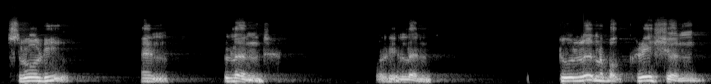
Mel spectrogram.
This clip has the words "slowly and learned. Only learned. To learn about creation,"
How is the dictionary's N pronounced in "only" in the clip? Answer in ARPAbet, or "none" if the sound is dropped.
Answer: none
